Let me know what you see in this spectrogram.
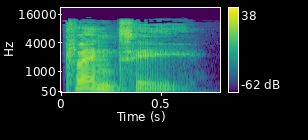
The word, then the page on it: plenty: British English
